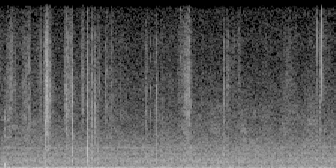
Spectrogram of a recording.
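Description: Tarot cards being shuffled and drawn by hand, a quiet close riffling and flicking of cards in short soft bursts over a faint hum.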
